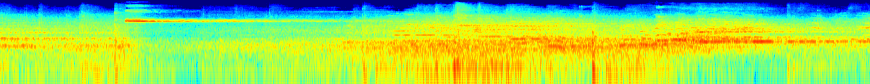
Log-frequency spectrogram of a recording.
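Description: A referee's whistle blows once, a high steady tone about a second in that fades away over a couple of seconds, then a volleyball is struck with sharp smacks. Players' and spectators' voices echo through the large hall.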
